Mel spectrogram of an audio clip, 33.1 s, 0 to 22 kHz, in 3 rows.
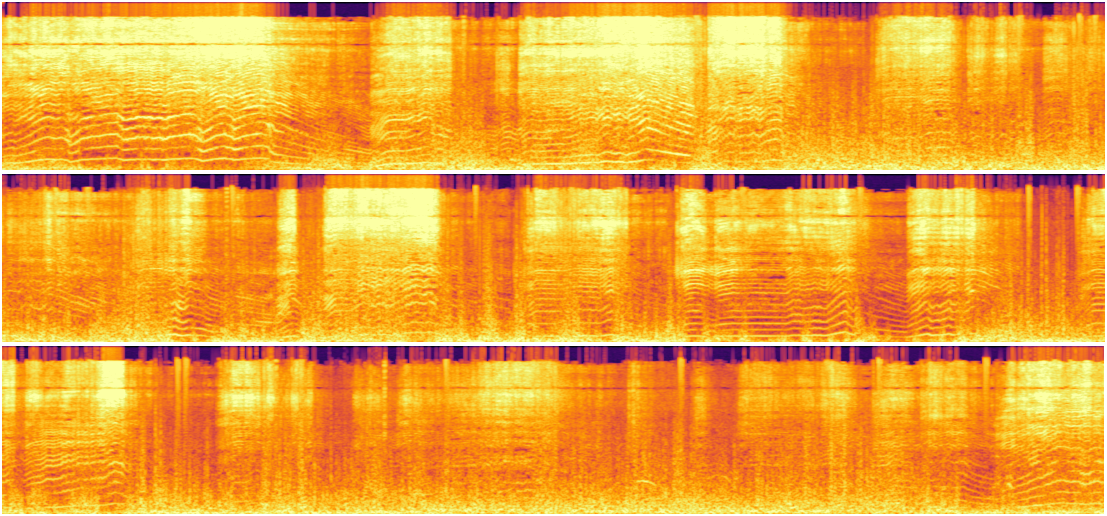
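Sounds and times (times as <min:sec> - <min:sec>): two-stroke engine revving: 0:00.0 - 0:33.0
wind noise on microphone: 0:00.0 - 0:33.0.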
